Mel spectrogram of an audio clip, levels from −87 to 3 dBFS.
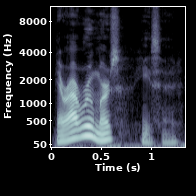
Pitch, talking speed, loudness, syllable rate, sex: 110 Hz, 225 wpm, -17 LUFS, 7.1 syllables/s, male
